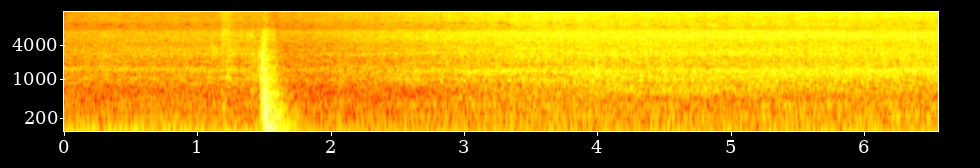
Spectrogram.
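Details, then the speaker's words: Nissan Almera 1.2 three-cylinder, previously stumbling, after injectors and spark plugs reinstalled: brief thump then smooth even idle with steady low drone, no stumble; normal idle. "เดินนิ่มเลยครับ"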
